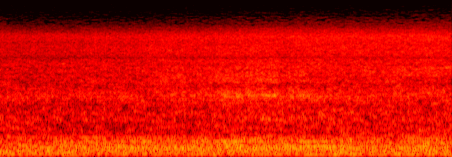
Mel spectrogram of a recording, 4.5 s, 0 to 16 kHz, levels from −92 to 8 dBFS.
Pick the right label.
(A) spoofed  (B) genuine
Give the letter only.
A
